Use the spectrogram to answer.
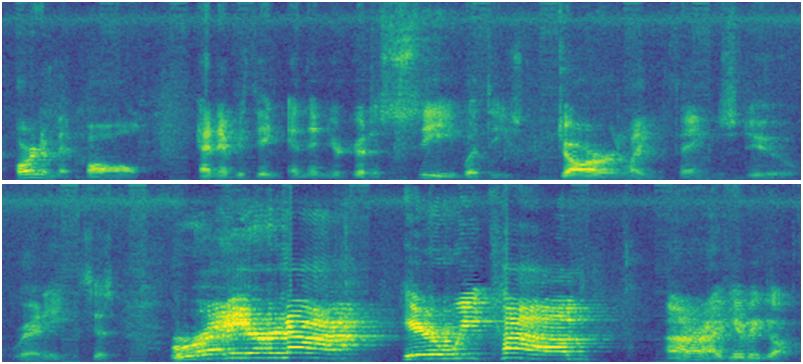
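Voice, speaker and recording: A woman hosting story time for children, reading and singing picture books with chatty, animated asides to her young listeners. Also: fairly low pitch. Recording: echoey room.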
